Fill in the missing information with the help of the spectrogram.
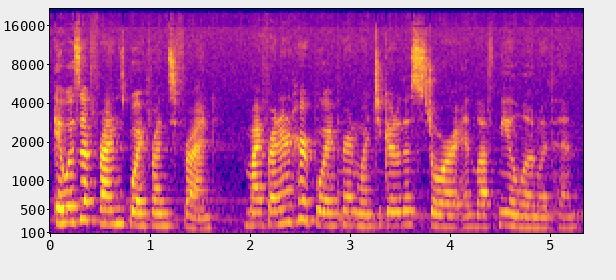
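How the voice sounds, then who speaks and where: A woman's voice: on the high side, fairly quick, poor audio. A young adult woman, a student, reading out a personal account. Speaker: student reader.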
